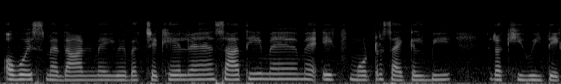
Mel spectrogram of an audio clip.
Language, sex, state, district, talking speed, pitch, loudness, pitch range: Hindi, female, Uttar Pradesh, Jyotiba Phule Nagar, 225 wpm, 220 Hz, -35 LUFS, 205-230 Hz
